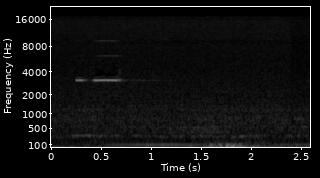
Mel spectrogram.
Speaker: you can hear not a very steady beep or as you probably couldn't hear so I'm gonna go over this with me sold ring on see if I can make that any better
